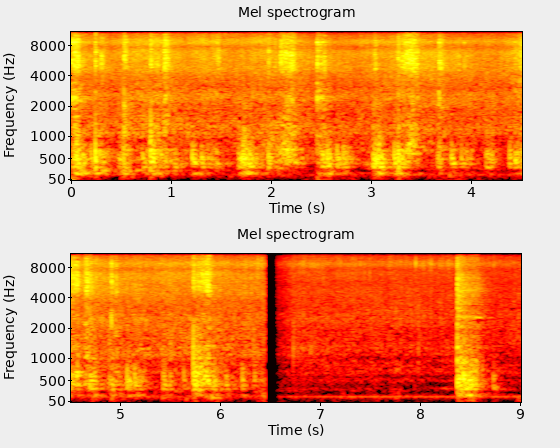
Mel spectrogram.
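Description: A spoon stirs chili powder into a sprouted moth-bean curry in a pan, with rhythmic scraping strokes over a constant close sizzle and one brief break.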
